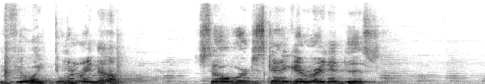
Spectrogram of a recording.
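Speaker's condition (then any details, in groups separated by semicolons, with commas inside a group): Cerebral palsy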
